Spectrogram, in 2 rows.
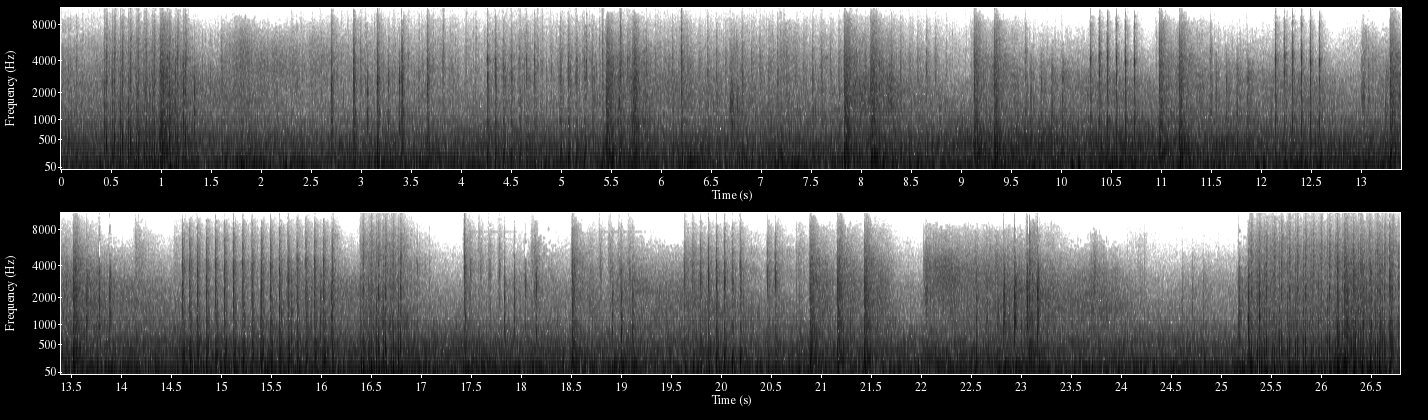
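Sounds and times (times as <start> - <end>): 
war sounds: 0.0 - 26.7.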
